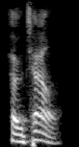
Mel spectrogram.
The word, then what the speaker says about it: hotel: Listen to the way I say hotel. So like hotels, you know, it's a great hotel. It's like almost like the emphasis is on the second part.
